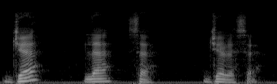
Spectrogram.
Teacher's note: no elongation of the a sound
